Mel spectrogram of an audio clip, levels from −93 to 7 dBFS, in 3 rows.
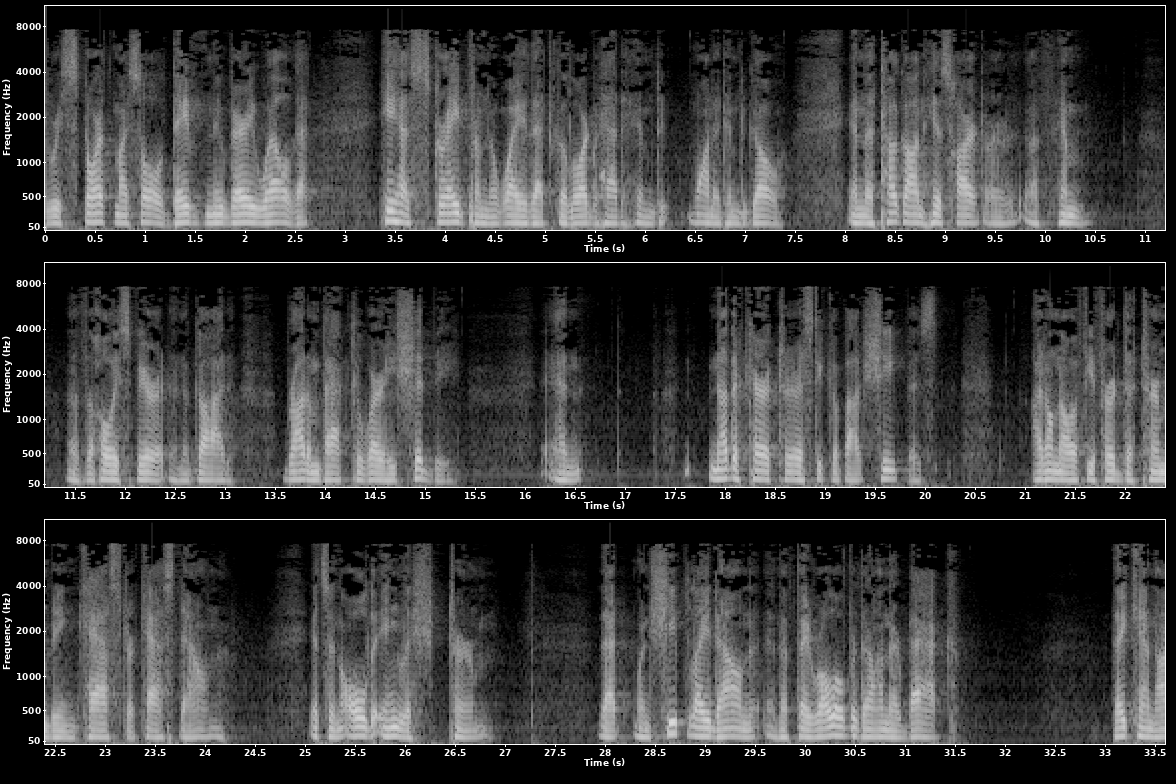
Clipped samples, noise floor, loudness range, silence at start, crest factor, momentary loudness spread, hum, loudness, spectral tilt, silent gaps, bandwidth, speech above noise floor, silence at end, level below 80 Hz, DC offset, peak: under 0.1%; -63 dBFS; 4 LU; 0 s; 18 dB; 13 LU; none; -18 LUFS; -7.5 dB/octave; none; 8 kHz; 46 dB; 0 s; -44 dBFS; under 0.1%; 0 dBFS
